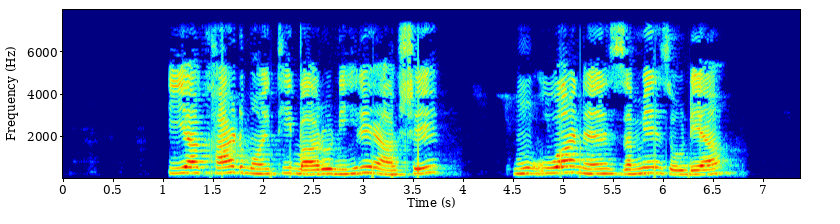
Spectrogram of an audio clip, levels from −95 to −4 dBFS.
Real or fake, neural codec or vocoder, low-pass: real; none; 7.2 kHz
